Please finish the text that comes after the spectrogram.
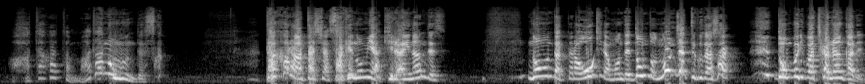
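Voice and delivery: a sheltered heir lecturing the drinkers; indignant young master. Acted. Young master scolds his companions about drinking, indignant.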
